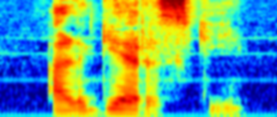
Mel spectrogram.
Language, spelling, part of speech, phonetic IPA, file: Polish, algierski, adjective, [alʲˈɟɛrsʲci], Pl-algierski.ogg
